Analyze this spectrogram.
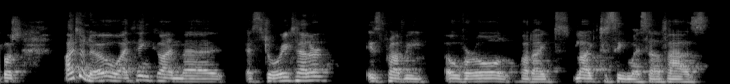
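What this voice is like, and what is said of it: Strained, partly lost voice. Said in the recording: “my voice is kind of slightly gone now here at the moment ... the voice is under pressure”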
